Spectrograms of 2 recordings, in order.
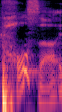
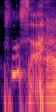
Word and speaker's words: Palooza: It's not Pulsa. It's Palooza.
